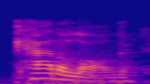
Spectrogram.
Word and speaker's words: catalogue: the group of gue disappears a lot like catalogue or dialogue or colleague it disappears there the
